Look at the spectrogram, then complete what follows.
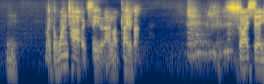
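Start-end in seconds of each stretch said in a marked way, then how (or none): none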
